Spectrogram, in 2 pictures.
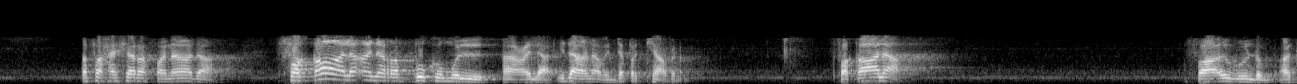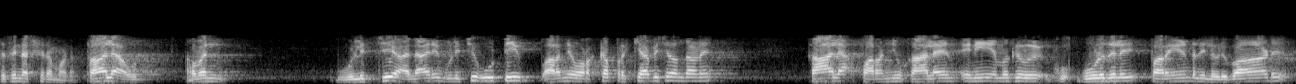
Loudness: -11 LUFS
